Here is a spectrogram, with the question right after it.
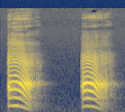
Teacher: so your lips are open and your tongue is down and your tongue is tense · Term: the a sound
